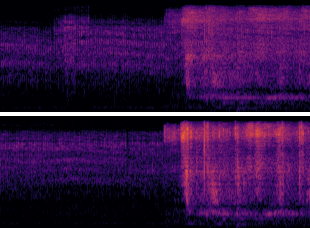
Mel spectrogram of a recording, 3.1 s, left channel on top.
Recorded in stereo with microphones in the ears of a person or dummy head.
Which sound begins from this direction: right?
Scissors, at 1.6 s.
